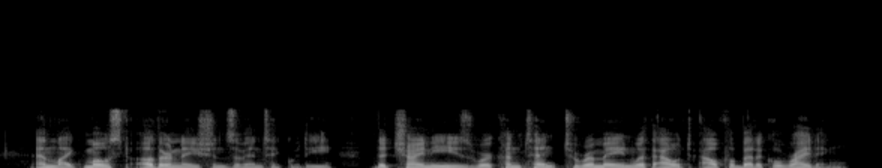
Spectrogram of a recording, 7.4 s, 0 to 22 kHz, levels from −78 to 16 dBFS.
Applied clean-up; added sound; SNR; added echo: none; none; none; none.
